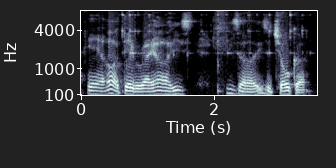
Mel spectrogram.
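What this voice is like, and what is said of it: Put-on New York accent. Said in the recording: “your New York accent's not bad... Pretty good mook.”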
